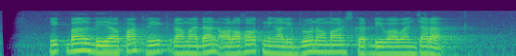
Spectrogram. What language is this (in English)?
Sundanese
